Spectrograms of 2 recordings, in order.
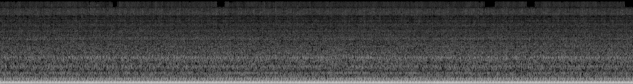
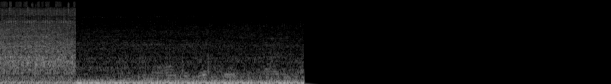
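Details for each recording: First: Audi RS6 C7 twin-turbo V8, first start at idle after engine removal, teardown and repair for misfire and rattle (fault found behind timing cover): deep, steady, even idle with no stumbles or skips; runs cleanly, normal idle, misfire gone. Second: Audi RS6 C7 twin-turbo V8 at rough idle: light irregular rattle over low rumble with misfire codes, incorrect correlation and inconsistent compression; suspected broken timing chain guide on bank 2, leading to engine removal and teardown.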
